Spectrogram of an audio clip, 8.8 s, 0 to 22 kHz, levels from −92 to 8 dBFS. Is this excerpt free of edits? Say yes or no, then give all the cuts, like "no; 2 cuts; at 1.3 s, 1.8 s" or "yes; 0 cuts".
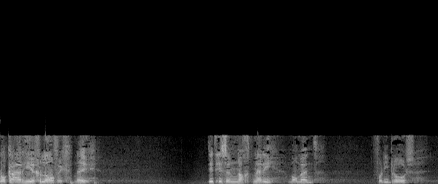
yes; 0 cuts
